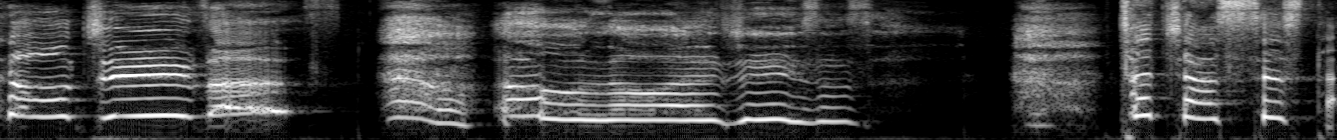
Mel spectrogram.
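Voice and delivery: high, slow, loud mock wailing prayer. Prayer line callers wailing to the Lord, mock wailing. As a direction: imitate a crying prayer warrior. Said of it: "They said".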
